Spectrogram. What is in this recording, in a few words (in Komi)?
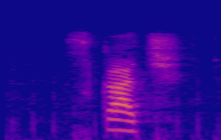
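"скач", Komi, female; kpv audio dict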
